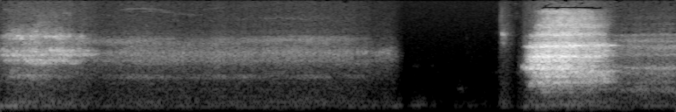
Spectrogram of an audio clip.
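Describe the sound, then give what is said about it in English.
Slow guided breathing, in through the nose and out through the mouth with the out-breath drawn longer: a soft airy inhale trailing into a long faint exhale, then a louder, breathy rush of air, with no voices. “And again, in through your nose, out through your mouth. Letting the out breath be longer. And again, last time.”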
